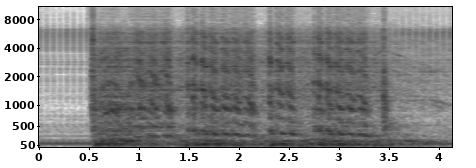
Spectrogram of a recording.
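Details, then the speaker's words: Kaiser M715 truck on a near-zero electrical setup with an electric fuel pump, unstarted for 2 to 3 months: starter turns slowly in uneven bursts on an almost-dead battery, then the engine catches and settles to a rough idle. "It's been several months, probably 2 or 3 since I started this old truck. That old battery's about dead."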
